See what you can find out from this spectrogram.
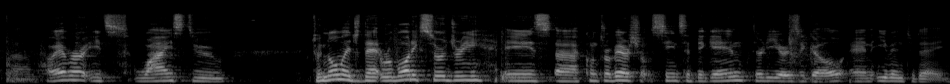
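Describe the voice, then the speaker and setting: A surgeon from Italy with an Italian accent gives an academic lecture, pausing often with fillers and restarting phrases. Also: male voice, on the high side, fairly bright tone, slight background noise. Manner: hesitant, many fillers and restarts. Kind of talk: academic lecture at grand rounds. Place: lecture hall.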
